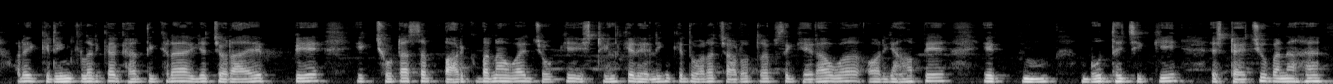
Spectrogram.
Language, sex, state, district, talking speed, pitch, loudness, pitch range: Hindi, male, Bihar, Jamui, 180 wpm, 135 Hz, -18 LUFS, 130-145 Hz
